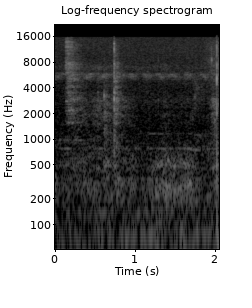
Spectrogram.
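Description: Faint rustle of shirt fabric being handled and folded by hand, with a faint tick or two.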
